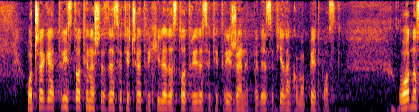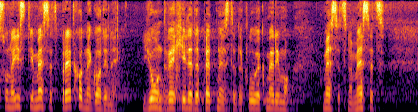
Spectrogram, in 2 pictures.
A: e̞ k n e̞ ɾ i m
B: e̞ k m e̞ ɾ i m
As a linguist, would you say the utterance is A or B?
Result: B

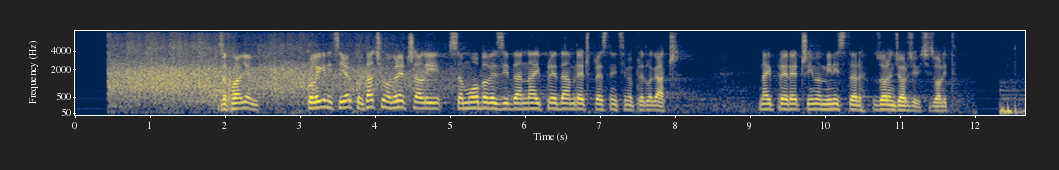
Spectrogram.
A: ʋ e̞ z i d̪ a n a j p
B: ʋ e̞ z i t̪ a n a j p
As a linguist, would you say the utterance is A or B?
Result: A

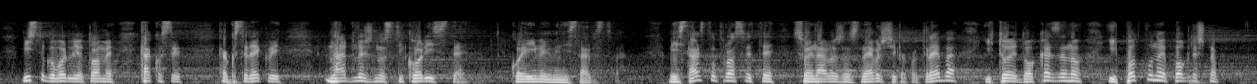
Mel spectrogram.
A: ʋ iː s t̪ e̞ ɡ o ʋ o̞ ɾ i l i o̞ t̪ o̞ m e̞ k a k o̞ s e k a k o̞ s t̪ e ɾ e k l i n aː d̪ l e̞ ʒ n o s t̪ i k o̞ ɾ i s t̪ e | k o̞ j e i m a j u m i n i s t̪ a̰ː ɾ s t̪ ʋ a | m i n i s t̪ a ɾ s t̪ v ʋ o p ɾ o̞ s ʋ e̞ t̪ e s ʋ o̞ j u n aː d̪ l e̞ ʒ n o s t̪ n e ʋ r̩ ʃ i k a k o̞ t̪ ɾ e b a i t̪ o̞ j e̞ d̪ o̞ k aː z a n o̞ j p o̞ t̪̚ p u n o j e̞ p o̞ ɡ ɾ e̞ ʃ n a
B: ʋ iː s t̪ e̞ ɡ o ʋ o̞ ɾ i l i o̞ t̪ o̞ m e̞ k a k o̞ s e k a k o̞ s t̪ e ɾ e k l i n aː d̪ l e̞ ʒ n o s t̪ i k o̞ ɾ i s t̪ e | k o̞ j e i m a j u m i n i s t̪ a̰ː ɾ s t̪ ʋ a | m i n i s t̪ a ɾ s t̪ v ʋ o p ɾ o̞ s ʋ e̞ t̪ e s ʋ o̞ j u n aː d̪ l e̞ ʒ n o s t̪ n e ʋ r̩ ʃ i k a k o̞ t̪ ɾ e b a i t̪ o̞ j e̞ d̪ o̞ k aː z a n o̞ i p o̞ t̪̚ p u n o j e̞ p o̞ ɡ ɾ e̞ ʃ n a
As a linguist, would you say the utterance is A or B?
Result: B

